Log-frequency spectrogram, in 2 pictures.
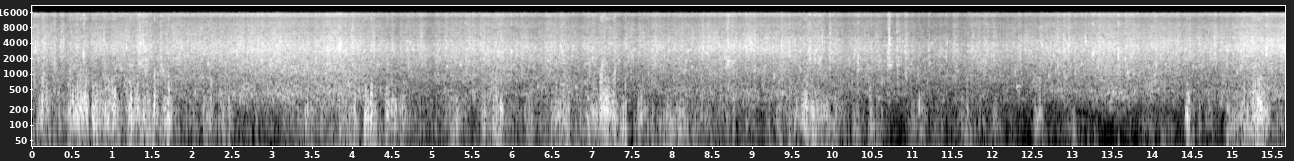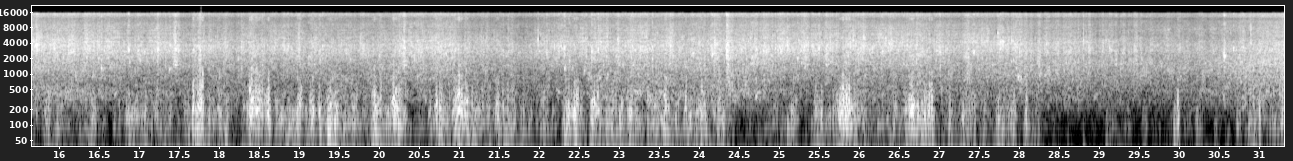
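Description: Steady rush of sea water along a sailing catamaran's hulls, with irregular gusts of wind buffeting the microphone.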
